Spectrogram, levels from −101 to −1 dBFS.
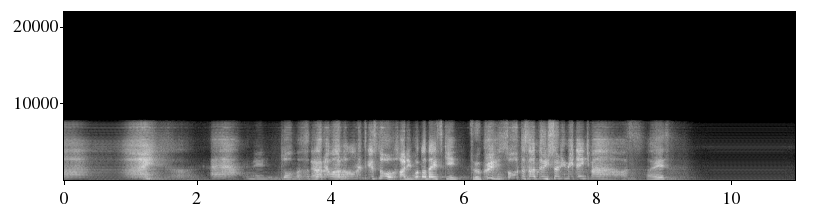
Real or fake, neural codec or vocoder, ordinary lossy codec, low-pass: fake; codec, 16 kHz, about 1 kbps, DyCAST, with the encoder's durations; none; none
